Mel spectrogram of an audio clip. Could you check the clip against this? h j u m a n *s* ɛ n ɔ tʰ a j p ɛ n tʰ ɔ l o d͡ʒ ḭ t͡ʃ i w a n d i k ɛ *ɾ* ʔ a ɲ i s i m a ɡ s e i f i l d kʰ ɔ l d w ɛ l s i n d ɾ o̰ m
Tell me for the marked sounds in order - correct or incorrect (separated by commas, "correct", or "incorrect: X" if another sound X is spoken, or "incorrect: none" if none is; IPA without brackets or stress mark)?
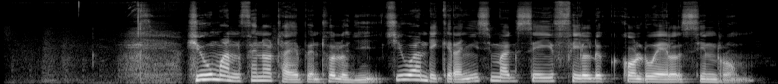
incorrect: f, correct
